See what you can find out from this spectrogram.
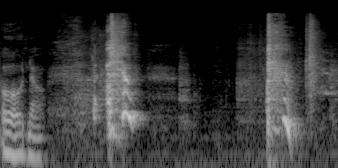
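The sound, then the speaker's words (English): Two sharp, breathy sneezes burst out about two seconds apart, each loud and sudden against a quiet background, after a moment of speech at the start. “I hate sneezing on the air. Sorry, folks.”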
